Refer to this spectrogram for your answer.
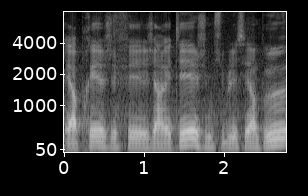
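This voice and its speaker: This man talks at a fairly slow pace, his pitch fairly low and his intonation fairly even. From Réunion, Le Port. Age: 20s. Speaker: motorcycle racer. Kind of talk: interview. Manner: halting.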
